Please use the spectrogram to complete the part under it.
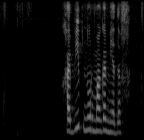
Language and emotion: Russian, neutral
